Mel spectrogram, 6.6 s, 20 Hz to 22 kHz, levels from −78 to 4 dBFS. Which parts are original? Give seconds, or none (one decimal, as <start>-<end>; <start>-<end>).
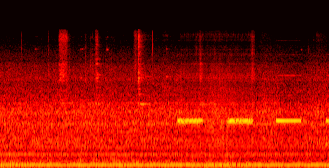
0.0-3.6; 5.1-6.6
